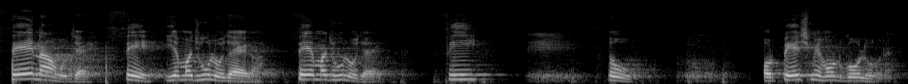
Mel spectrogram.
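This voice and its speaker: A man's voice: high voice, a bit bright. A man with a Pakistani Urdu accent teaching Quran letter sounds, patiently repeating syllables for learners to copy. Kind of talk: slow classroom recitation lesson. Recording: echoey room with long reverb.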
